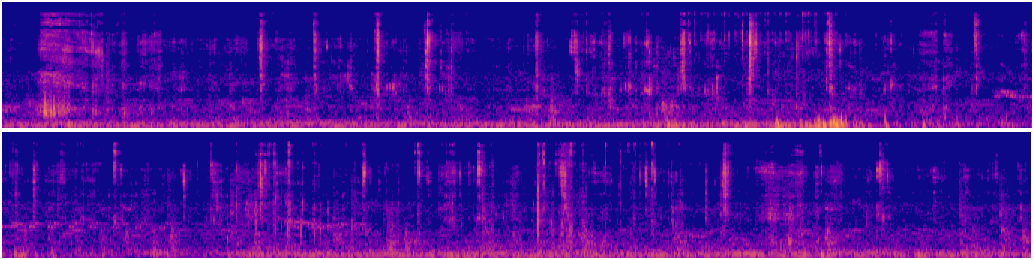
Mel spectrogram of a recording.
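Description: Someone chewing and biting into grilled fish, with scattered small crunches and clicks, and a dull thump about eight seconds in.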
